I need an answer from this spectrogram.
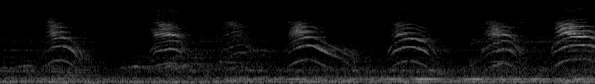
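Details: Injured mother cat reunited with her abandoned kitten at feeding time; six clear, high, arched meows repeat about once a second, each rising then falling, over a soft low background hum.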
